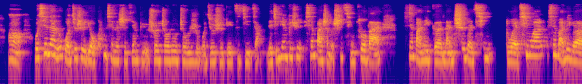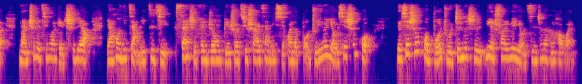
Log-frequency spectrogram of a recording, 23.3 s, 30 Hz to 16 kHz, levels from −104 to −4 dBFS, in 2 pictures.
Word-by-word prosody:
啊。 -, -, -3 dB, 0.2 s
我 215 Hz, -, -1 dB
现 295 Hz, +8 st, +5 dB
在 280 Hz, -2 st, +2 dB
如 230 Hz, -, -1 dB
果 200 Hz, -8 st, -1 dB
就 195 Hz, +5 st, -3 dB
是 205 Hz, -4 st, +1 dB
有 175 Hz, -1 st, 0 dB
空 270 Hz, -, -7 dB
闲 230 Hz, -7 st, -3 dB
的 170 Hz, -, -6 dB
时 170 Hz, -1 st, +1 dB
间， 180 Hz, +3 st, -9 dB
比 170 Hz, -2 st, -13 dB
如 -, -, -9 dB
说 185 Hz, 0 st, -3 dB
周 180 Hz, -1 st, -2 dB
六 180 Hz, 0 st, -6 dB
周 165 Hz, -2 st, -6 dB
日， 160 Hz, 0 st, -8 dB
我 -, -, -10 dB
就 160 Hz, +1 st, -5 dB
是 160 Hz, 0 st, -3 dB
给 155 Hz, 0 st, -7 dB
自 160 Hz, +1 st, -9 dB
己 155 Hz, -1 st, -6 dB
讲， -, -, -8 dB, 0.2 s
你 155 Hz, 0 st, -7 dB
今 165 Hz, +7 st, -2 dB
天 235 Hz, 0 st, -4 dB
必 225 Hz, -, -5 dB
须 220 Hz, 0 st, -4 dB
先 250 Hz, -1 st, 0 dB
把 180 Hz, -1 st, +2 dB
什 175 Hz, -, +5 dB
么 -, -, -8 dB
事 215 Hz, -, +6 dB
情 160 Hz, -7 st, -1 dB
做 190 Hz, +4 st, -2 dB
完， -, -, +3 dB, 0.5 s
先 235 Hz, -1 st, -6 dB
把 -, -, +1 dB
那 175 Hz, +1 st, -4 dB
个 165 Hz, -2 st, -1 dB
难 160 Hz, 0 st, -2 dB
吃 165 Hz, -, +8 dB
的 185 Hz, -6 st, -3 dB
青 215 Hz, +9 st, +2 dB, 0.2 s
对， 160 Hz, -2 st, +1 dB
青 260 Hz, -, +4 dB
蛙， 250 Hz, -1 st, +1 dB
先 280 Hz, 0 st, -2 dB
把 280 Hz, -, +1 dB
那 205 Hz, -1 st, -5 dB
个 165 Hz, -4 st, +3 dB, 0.3 s
难 165 Hz, -3 st, -2 dB
吃 165 Hz, +8 st, +6 dB
的 225 Hz, -, -5 dB
青 210 Hz, 0 st, -3 dB
蛙 205 Hz, -1 st, -5 dB
给 145 Hz, -, -5 dB
吃 190 Hz, +6 st, +8 dB
掉， 195 Hz, 0 st, +2 dB, 0.4 s
然 175 Hz, -1 st, -1 dB
后 215 Hz, +3 st, -2 dB
你 200 Hz, -, -5 dB
奖 200 Hz, -6 st, -2 dB
励 165 Hz, +2 st, -8 dB
自 200 Hz, -, -7 dB
己 185 Hz, -, +1 dB
30 230 Hz, -, +2 dB
分 180 Hz, +2 st, -7 dB
钟， 180 Hz, 0 st, -4 dB
比 165 Hz, -, -10 dB
如 160 Hz, -, -3 dB
说 170 Hz, +2 st, -1 dB
去 170 Hz, +3 st, +2 dB
刷 185 Hz, -1 st, +3 dB
一 -, -, -3 dB
下 180 Hz, -, -5 dB
你 175 Hz, -, -9 dB
喜 180 Hz, 0 st, +6 dB
欢 170 Hz, 0 st, -3 dB
的 170 Hz, -, -4 dB
博 -, -, -6 dB
主， 170 Hz, -2 st, -5 dB
因 195 Hz, +6 st, -6 dB
为 255 Hz, 0 st, -3 dB
有 200 Hz, -, -2 dB
一 -, -, -6 dB
些 200 Hz, +11 st, +4 dB
生 290 Hz, +4 st, +7 dB
活 325 Hz, -, 0 dB, 0.5 s
有 200 Hz, -2 st, -3 dB
些 290 Hz, +9 st, +8 dB
生 330 Hz, +3 st, +7 dB
活 340 Hz, -, +2 dB
博 190 Hz, -4 st, -3 dB
主 170 Hz, -2 st, -6 dB
真 210 Hz, +7 st, +1 dB
的 220 Hz, 0 st, -3 dB
是 205 Hz, -5 st, +2 dB
越 235 Hz, -1 st, 0 dB
刷 220 Hz, -1 st, 0 dB
越 215 Hz, +1 st, -4 dB
有 175 Hz, -4 st, -5 dB
劲， 175 Hz, -1 st, -7 dB
真 195 Hz, +3 st, -5 dB
的 200 Hz, -, -5 dB
很 165 Hz, -4 st, -11 dB
好 165 Hz, -, -4 dB
玩。 -, -, -10 dB
185 Hz, 290 characters per minute, -23 LUFS, 165-220 Hz, 0.5 s, 吃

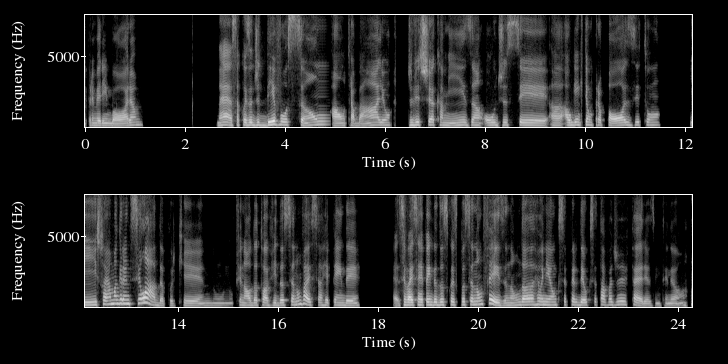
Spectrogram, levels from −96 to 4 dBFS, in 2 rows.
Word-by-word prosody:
a -, -, -15 dB
1ª 160 Hz, -3 st, -2 dB
a -, -, -1 dB
ir -, -, -2 dB
embora. 150 Hz, +7 st, 0 dB, 1.5 s
Né, 185 Hz, +3 st, +3 dB
essa 170 Hz, +2 st, -1 dB
coisa 180 Hz, -1 st, +2 dB
de 180 Hz, +2 st, -2 dB
devoção 200 Hz, +2 st, +3 dB
ao 155 Hz, 0 st, +2 dB
trabalho, 170 Hz, +5 st, -2 dB, 0.3 s
de 180 Hz, -, -1 dB
vestir 195 Hz, +2 st, +1 dB
a 190 Hz, -, +3 dB
camisa, 175 Hz, +1 st, -3 dB
ou 180 Hz, 0 st, 0 dB
de 180 Hz, +1 st, -5 dB
ser 175 Hz, -2 st, 0 dB
a 160 Hz, +1 st, -3 dB
alguém 180 Hz, +2 st, +1 dB
que 180 Hz, -, -17 dB
tem 210 Hz, -, 0 dB
um 185 Hz, -, -5 dB
propósito. 185 Hz, +2 st, 0 dB, 0.6 s
E 185 Hz, +2 st, +1 dB
isso 205 Hz, +5 st, -2 dB
é 240 Hz, 0 st, +2 dB
uma 270 Hz, +2 st, +2 dB
grande 275 Hz, -2 st, +2 dB
cilada 285 Hz, -, +4 dB
porque 150 Hz, -1 st, -5 dB
no 150 Hz, 0 st, -11 dB
no 155 Hz, 0 st, -12 dB
final 165 Hz, -3 st, -3 dB
da 170 Hz, 0 st, -1 dB
tua 175 Hz, -1 st, 0 dB
vida 170 Hz, +2 st, -1 dB
você 175 Hz, +5 st, -4 dB
não 220 Hz, +4 st, -2 dB
vai 255 Hz, -7 st, +3 dB
se 185 Hz, -, -8 dB
arrepender, 170 Hz, -2 st, -2 dB, 0.7 s
eh, -, -, -5 dB
você 195 Hz, -, 0 dB
vai 185 Hz, -1 st, +8 dB
se 190 Hz, +3 st, +1 dB
arrepender 195 Hz, 0 st, +2 dB
das 195 Hz, +1 st, -1 dB
coisas 200 Hz, -2 st, -1 dB
que -, -, -54 dB
você 210 Hz, +2 st, -1 dB
não 220 Hz, +3 st, 0 dB
fez 190 Hz, -, +4 dB
e 160 Hz, -, -5 dB
não 165 Hz, +3 st, -5 dB
da 205 Hz, +1 st, +4 dB
reunião 205 Hz, -2 st, -2 dB
que 195 Hz, -, -12 dB
você -, -, -7 dB
perdeu 190 Hz, -2 st, -1 dB
que 185 Hz, -, -15 dB
você -, -, -9 dB
estava 205 Hz, 0 st, -3 dB
de 215 Hz, +3 st, -3 dB
férias, 140 Hz, -5 st, -2 dB
entendeu. 145 Hz, +2 st, -8 dB
180 Hz, 165 wpm, -24 LUFS, 160-195 Hz, 1.5 s, vai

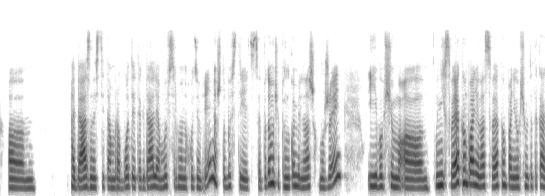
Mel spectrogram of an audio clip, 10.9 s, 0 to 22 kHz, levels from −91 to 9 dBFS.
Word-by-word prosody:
эм, 170 Hz, -2 st, 0 dB, 0.7 s
обязанности, 185 Hz, 0 st, +1 dB
там 175 Hz, -1 st, -4 dB
работы 190 Hz, +3 st, -3 dB
и -, -, -3 dB
так 180 Hz, 0 st, -7 dB
далее. 195 Hz, +1 st, +2 dB
Мы 190 Hz, +4 st, -1 dB
всё 200 Hz, -1 st, -13 dB
равно 190 Hz, -1 st, -2 dB
находим 185 Hz, -1 st, -4 dB
время, 330 Hz, -, +1 dB
чтобы 200 Hz, -2 st, -6 dB
встретиться. 170 Hz, -4 st, -6 dB
И -, -, -17 dB
потом 250 Hz, +8 st, +3 dB
ещё 245 Hz, -4 st, -7 dB
познакомили 195 Hz, -1 st, -1 dB
наших 195 Hz, +2 st, -4 dB
мужей, 195 Hz, -, -1 dB, 0.6 s
и, 210 Hz, 0 st, +3 dB
в -, -, -5 dB
общем, 200 Hz, -1 st, 0 dB
а, 170 Hz, -1 st, +1 dB, 0.2 s
у 215 Hz, -, 0 dB
них 225 Hz, 0 st, +6 dB
своя 230 Hz, +3 st, +6 dB
компания, 250 Hz, -5 st, +5 dB
у -, -, 0 dB
нас 210 Hz, +1 st, 0 dB
своя 210 Hz, +1 st, 0 dB
компания. 200 Hz, -4 st, -1 dB
В -, -, +1 dB
общем 205 Hz, +2 st, -6 dB
это 205 Hz, +1 st, -8 dB
такая 210 Hz, 0 st, -3 dB
195 Hz, 200 wpm, -22 LUFS, 180-210 Hz, 0.7 s, них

